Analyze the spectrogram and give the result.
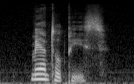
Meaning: A shelf that is affixed to the wall above a fireplace
- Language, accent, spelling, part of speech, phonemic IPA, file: English, US, mantelpiece, noun, /ˈmæntlpiːs/, En-us-mantelpiece.ogg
